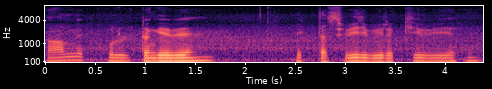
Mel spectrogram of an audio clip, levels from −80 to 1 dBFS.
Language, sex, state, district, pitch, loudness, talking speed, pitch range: Hindi, male, Uttar Pradesh, Saharanpur, 120 Hz, -18 LUFS, 150 wpm, 115-125 Hz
